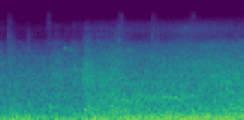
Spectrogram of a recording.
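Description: Steady road traffic noise heard from a moving vehicle, with trucks running close by: an even rush of tyre and wind noise over a low engine hum.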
